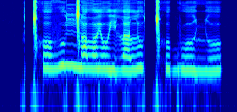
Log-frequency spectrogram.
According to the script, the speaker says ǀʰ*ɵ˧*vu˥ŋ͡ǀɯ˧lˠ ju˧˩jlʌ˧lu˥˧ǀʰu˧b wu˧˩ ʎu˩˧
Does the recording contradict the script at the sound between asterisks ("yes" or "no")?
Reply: yes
